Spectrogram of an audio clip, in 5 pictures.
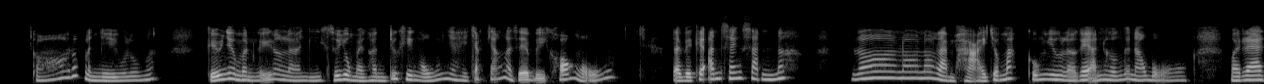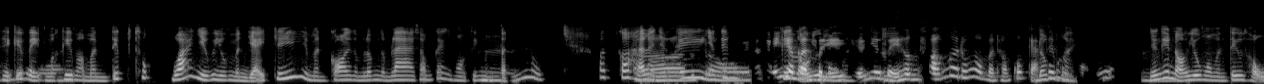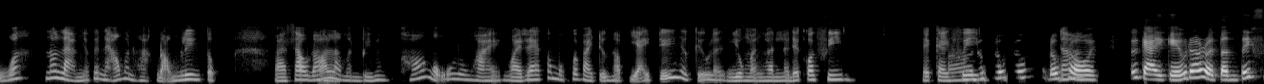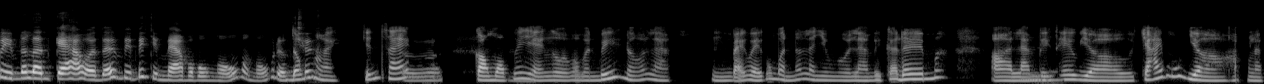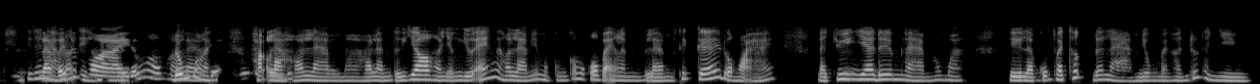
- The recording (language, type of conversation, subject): Vietnamese, podcast, Bạn quản lý việc dùng điện thoại hoặc các thiết bị có màn hình trước khi đi ngủ như thế nào?
- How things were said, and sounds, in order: tapping; other background noise; laughing while speaking: "được chứ"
